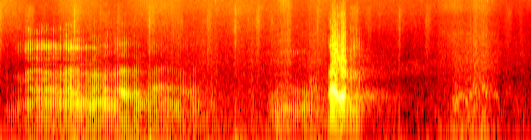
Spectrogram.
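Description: A leopard growling: a long, low growl over the first few seconds, a short, louder snarl a little after the middle, and a fainter growl near the end.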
